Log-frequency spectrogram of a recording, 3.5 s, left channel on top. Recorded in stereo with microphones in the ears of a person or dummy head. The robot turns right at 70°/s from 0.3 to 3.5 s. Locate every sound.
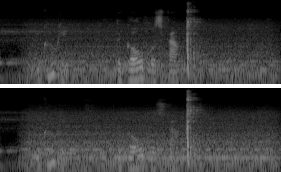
0.5 s a man speaking: 5° left (ahead or behind), 1.0 m; by 2.2 s 45° left (ahead or behind), 1.0 m
2.3 s breaking glass: 5° right (ahead or behind), 2 m; by 2.5 s 15° right (ahead or behind), 2 m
